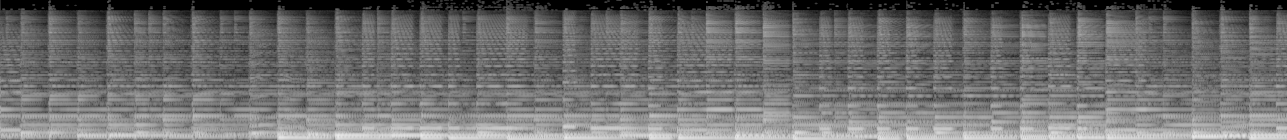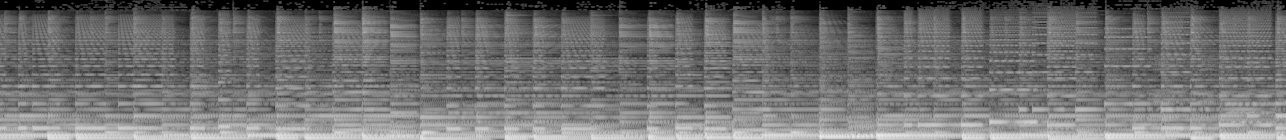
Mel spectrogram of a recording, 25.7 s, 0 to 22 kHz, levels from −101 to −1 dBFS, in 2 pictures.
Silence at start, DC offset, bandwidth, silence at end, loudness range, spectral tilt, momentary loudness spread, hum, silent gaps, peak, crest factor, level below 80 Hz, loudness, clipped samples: 0 s; under 0.1%; 16.5 kHz; 0 s; 2 LU; -6 dB/octave; 5 LU; none; none; -2 dBFS; 16 dB; -22 dBFS; -20 LUFS; under 0.1%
